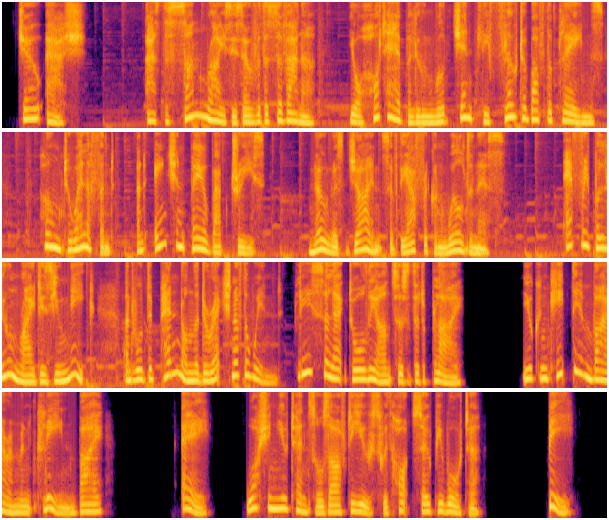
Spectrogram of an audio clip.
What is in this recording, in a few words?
corporate VOICE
